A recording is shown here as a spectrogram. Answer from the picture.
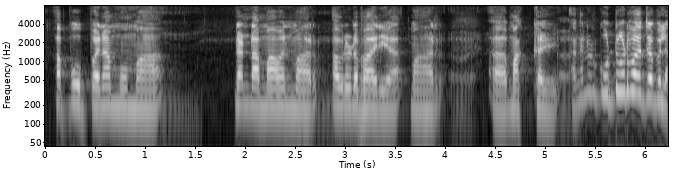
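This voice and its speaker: Here a man talks in a high pitch. His intonation is lively. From Kerala. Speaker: sports commentator. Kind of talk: interview answer.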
